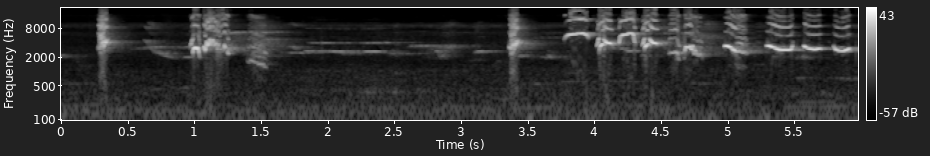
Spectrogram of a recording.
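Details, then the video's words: Oriental magpie-robin provoking rivals: a few scattered sharp chips and a soft whistled note, then from four seconds a fast series of varied, swooping whistled phrases repeated about three times per second. "PANCINGAN KACER BIKIN LAWAN EMOSI"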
